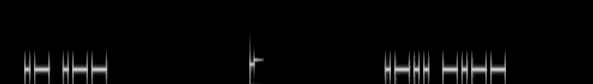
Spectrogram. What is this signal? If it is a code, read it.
Morse code, heard as a keyed tone, about 25 wpm, 700 Hz. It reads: AW LY
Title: Top Two Letter Combinations in Words 25wpm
